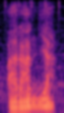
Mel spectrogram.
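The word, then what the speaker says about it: Araña: Aranya. That's how you say it. I see that little thing over the letter N.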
